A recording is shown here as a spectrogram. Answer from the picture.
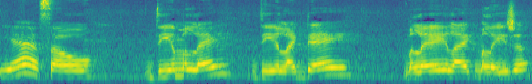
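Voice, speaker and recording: Over noticeable background noise and audible room echo, a woman with an American accent speaks at a very slow pace, leaving long, frequent pauses. Her voice is fairly high, and her loudness stays very even. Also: ordinary pitch variation. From New York City, Queens. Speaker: singer-songwriter. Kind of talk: interview.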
